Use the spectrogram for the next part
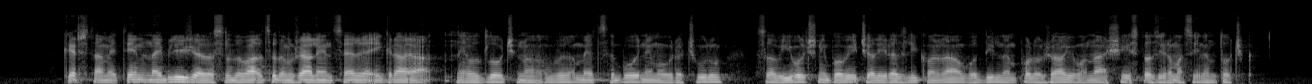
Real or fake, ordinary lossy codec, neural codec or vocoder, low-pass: fake; none; vocoder, 22.05 kHz, 80 mel bands, WaveNeXt; none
